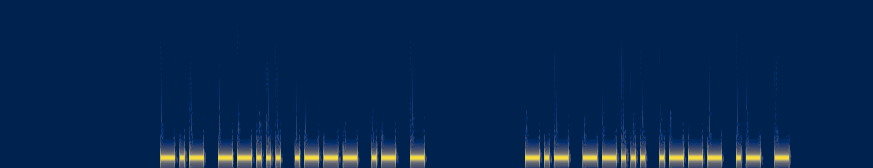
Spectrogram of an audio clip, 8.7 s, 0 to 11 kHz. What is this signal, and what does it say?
Morse code, heard as a keyed tone, about 25 wpm, 700 Hz. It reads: K7JAT K7JAT
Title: USA Call Signs - 5 Characters - Repeated 2x - 25wpm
